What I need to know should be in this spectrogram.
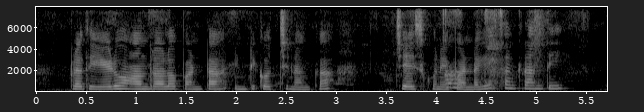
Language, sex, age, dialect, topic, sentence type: Telugu, female, 18-24, Telangana, agriculture, statement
